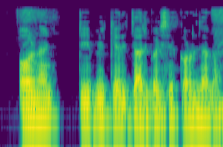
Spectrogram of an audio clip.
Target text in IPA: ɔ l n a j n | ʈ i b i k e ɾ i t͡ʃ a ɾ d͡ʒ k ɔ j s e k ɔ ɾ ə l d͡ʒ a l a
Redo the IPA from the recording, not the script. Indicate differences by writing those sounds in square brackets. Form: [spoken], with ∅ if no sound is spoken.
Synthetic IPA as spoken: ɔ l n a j n | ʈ i b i k e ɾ i t͡ʃ a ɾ d͡ʒ k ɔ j s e k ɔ ɾ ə l d͡ʒ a l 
